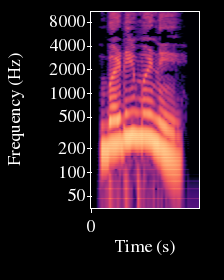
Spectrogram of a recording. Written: ಬಡಿಮಣೆ

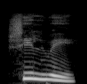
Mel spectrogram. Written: ಷಿಲ್ವೆ

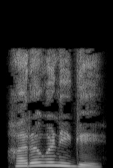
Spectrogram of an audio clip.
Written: ಹರವಣಿಗೆ

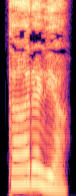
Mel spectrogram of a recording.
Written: ತಾರಳ್ಯ

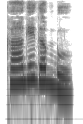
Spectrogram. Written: ಕಾಗೆಗಬ್ಬು

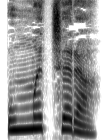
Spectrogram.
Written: ಉಮ್ಮಚ್ಚರ

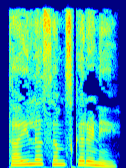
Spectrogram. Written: ತೈಲಸಂಸ್ಕರಣೆ

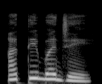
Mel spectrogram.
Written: ಅತಿಬಜೆ

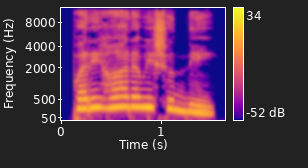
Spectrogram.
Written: ಪರಿಹಾರವಿಶುದ್ಧಿ

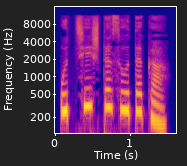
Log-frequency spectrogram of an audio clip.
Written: ಉಚ್ಛಿಷ್ಟಸೂತಕ

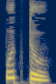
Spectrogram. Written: ಊದ

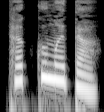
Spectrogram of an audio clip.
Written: ಠಕ್ಕುಮತ

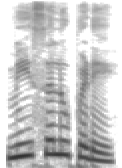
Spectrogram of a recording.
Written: ಮೀಸಲುಪಡೆ

